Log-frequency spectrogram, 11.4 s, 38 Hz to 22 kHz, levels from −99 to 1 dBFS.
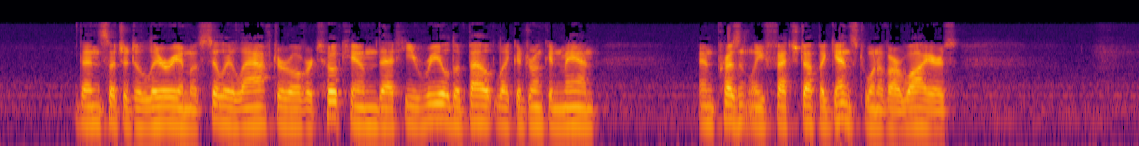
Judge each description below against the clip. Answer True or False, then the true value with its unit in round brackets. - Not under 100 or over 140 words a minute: True (135 wpm)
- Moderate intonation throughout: False (1.6 semitones)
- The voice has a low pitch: True (105 Hz)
